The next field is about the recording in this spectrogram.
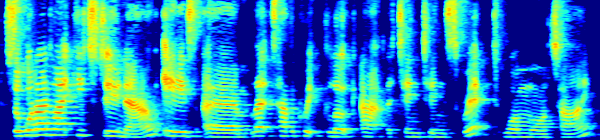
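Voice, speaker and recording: A woman with an English accent leading an online drama workshop for children, giving clear instructions and often checking in. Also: fairly high pitch, a little slow, pushed and bright. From Manchester, England. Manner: clearly instructional, frequent check-ins with okay and right. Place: indoors, online video session, roomy sound. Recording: roomy echo on online call.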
